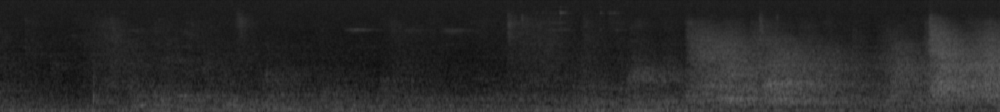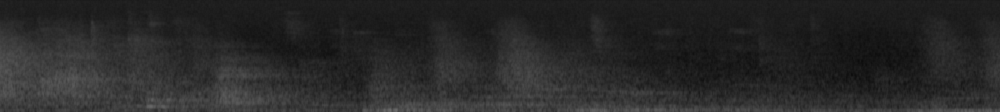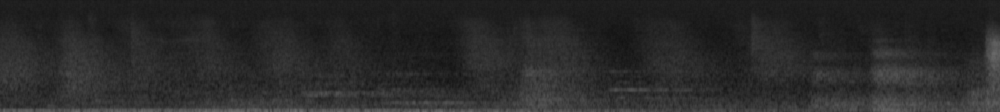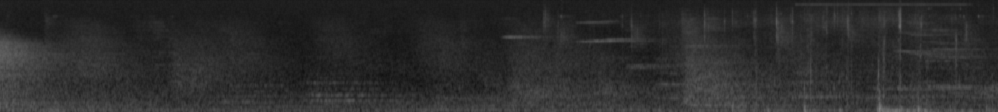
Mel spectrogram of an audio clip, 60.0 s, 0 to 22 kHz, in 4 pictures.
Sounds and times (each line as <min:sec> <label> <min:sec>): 0:52.2 visitors talking and milling around 0:59.9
